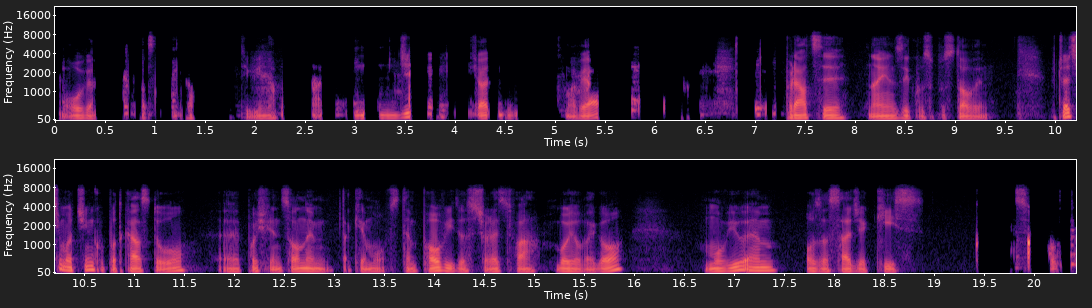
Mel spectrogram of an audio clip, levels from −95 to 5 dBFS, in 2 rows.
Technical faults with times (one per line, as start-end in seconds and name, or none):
0.00-6.45 speech suppressed in double talk
0.69-1.25 other side's voice leaking through
1.83-4.21 other side's voice leaking through
5.23-5.87 other side's voice leaking through
6.46-7.29 other side's voice leaking through
6.85-6.98 background gated by the echo canceller
19.40-20.42 other side's voice leaking through
19.45-20.42 speech suppressed in double talk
